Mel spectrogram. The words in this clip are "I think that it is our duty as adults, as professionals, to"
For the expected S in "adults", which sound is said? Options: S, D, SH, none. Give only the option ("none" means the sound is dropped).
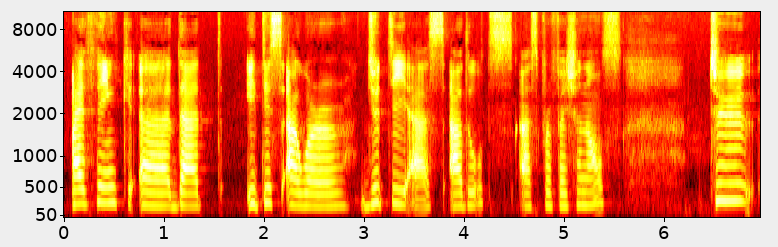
S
